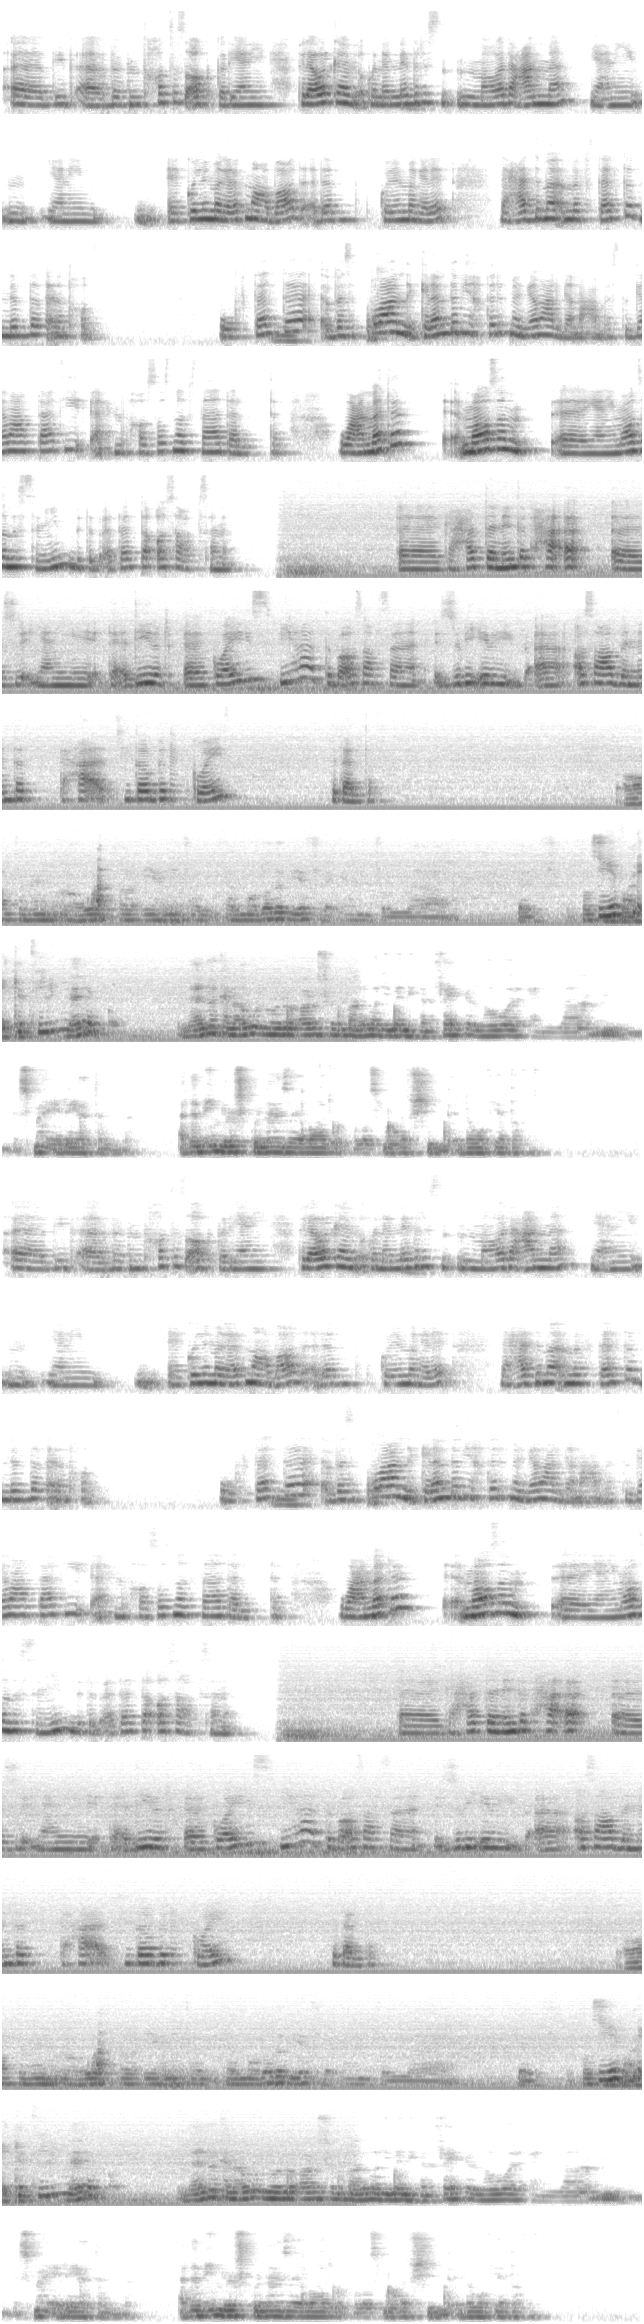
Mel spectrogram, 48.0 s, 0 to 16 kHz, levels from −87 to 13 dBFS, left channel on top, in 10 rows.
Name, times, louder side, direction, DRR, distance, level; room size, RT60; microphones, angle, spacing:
voice 1, 0.0-5.5 5.8-8.1 8.5-10.1 11.2-16.5 16.9-17.5 17.8-20.9 22.2-30.5 31.3-31.6 34.3-34.4 38.1-39.1, left 2 dB, 65° left, 0.6 m, -32 dB
sound 1, 21.3-41.1, right 2 dB, 15° right, 1.6 m, -49 dB
voice 2, 33.4-37.0 37.5-37.6 37.9-38.6 38.9-39.2 39.7-44.2 44.5-47.2, equal, 20° left, 0.5 m, -35 dB
3.3 x 2.0 x 4.0 m
head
